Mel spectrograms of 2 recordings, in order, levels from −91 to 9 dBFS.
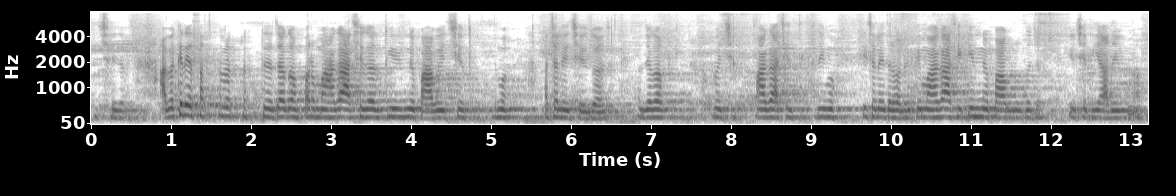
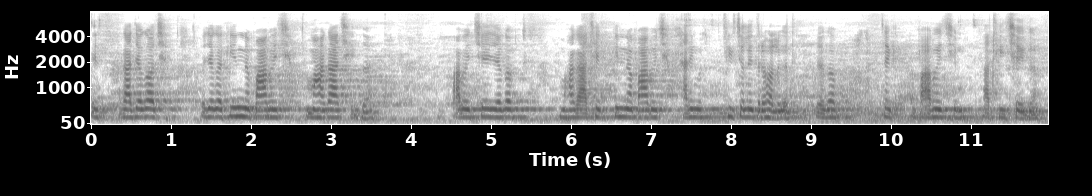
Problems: background sounds at intervals, low volume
